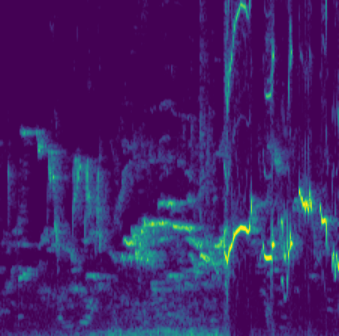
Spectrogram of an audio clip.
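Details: Oriental magpie-robin in full fighting song, used to provoke rival magpie-robins: after soft background chirping, loud piercing whistles with rising and falling slurs and sharp clipped notes burst out in rapid succession.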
